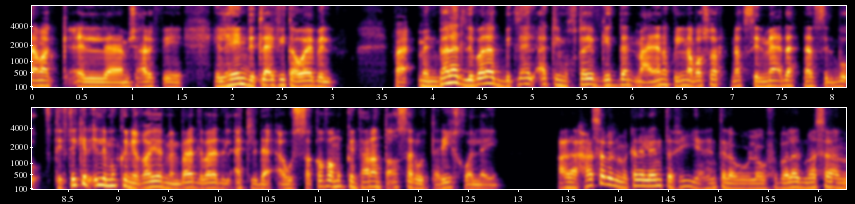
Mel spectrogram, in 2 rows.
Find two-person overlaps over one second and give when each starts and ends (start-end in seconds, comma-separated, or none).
none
